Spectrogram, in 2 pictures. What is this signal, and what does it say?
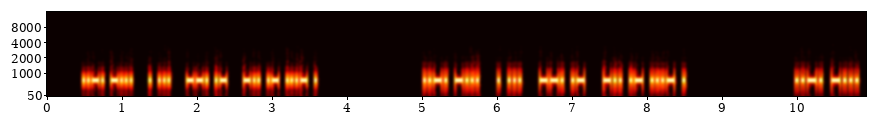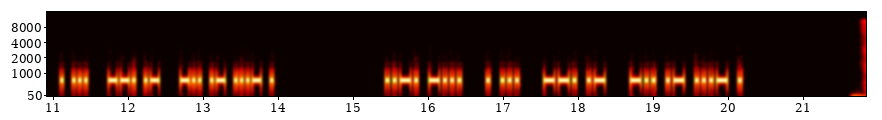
Morse code, heard as a keyed tone, about 31 wpm, 700 Hz. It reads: FB ES GA DAVE FB ES GA DAVE FB ES GA DAVE FB ES GA DAVE
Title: Speed-Racing Common QSO Phrases - 25wpm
